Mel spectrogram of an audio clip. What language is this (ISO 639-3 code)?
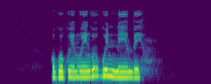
lug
